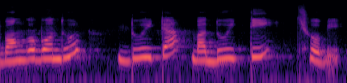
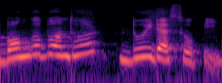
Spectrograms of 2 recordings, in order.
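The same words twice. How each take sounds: First: দুইটি with a clear "t"; standard form. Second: দুইটা with a "d" ending, ছবি with an "s" onset; regional dialect. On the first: Teacher offers the standard version, standard pronunciation. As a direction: say ছবি with a "chh" onset. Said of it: "কি হবে?". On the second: Teacher reads out a regional phrase, dialect pronunciation. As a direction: say ছবি as "sobi", dialect style. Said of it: "আঞ্চলিক বাক্য". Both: Shown as a demonstration.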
